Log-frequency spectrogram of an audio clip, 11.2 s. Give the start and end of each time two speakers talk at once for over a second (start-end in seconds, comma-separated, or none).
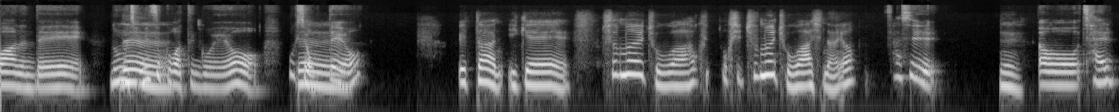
none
